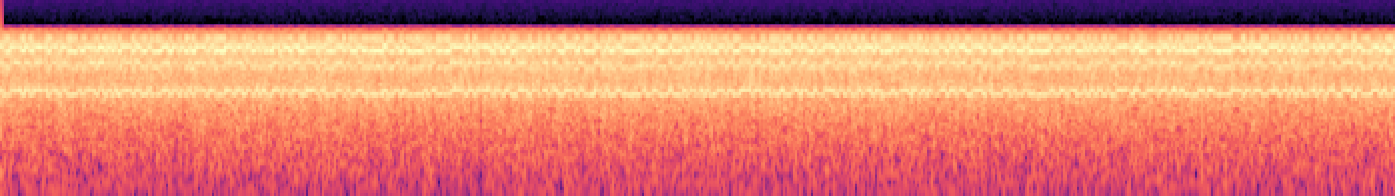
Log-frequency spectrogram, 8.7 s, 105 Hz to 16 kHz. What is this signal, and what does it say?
Two-tone teleprinter signal, about 170 Hz shift.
